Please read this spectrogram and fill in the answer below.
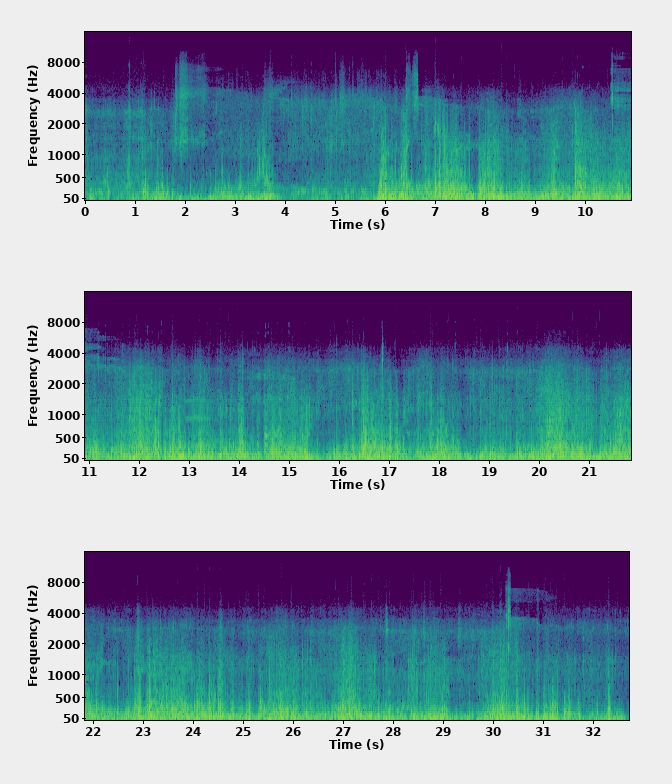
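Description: Wind buffeting the microphone in gusts, a loud low rumble that drops off for a couple of seconds about four seconds in, then surges back heavily and unevenly.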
